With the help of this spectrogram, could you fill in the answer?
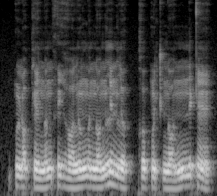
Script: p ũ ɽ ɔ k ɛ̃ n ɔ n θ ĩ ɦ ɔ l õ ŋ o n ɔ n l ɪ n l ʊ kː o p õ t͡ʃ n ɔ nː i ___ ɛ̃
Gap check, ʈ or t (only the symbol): ʈ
